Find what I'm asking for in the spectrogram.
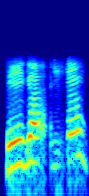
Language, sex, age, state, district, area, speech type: Bengali, male, 60+, West Bengal, Hooghly, rural, conversation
